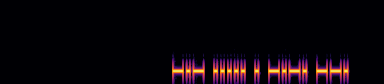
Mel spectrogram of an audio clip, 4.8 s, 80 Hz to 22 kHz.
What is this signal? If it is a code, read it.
Morse code, heard as a keyed tone, about 28 wpm, 700 Hz. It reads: K5ECG
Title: USA Call Signs - 5 Characters - 28wpm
